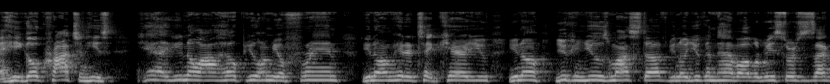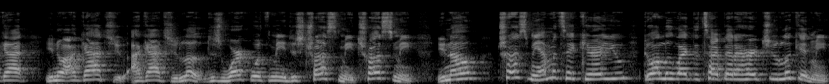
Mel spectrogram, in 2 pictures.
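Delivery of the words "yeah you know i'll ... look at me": buttery, smooth, reassuring, coaxing sweet-talk tone. Acting out how the devil sweet-talks someone; imitating smooth sweet talk. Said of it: "That's how he talks".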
